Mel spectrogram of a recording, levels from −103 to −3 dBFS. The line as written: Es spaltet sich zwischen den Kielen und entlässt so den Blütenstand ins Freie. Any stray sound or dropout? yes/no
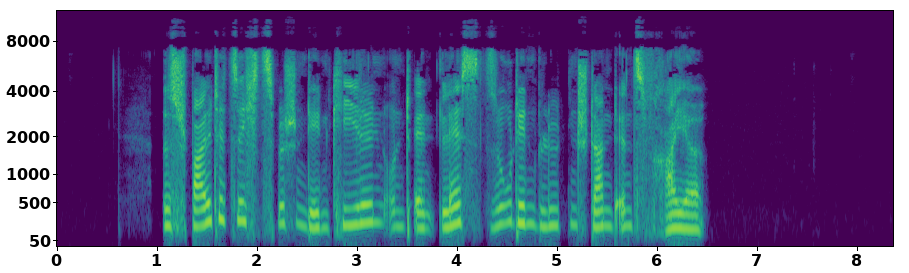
no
